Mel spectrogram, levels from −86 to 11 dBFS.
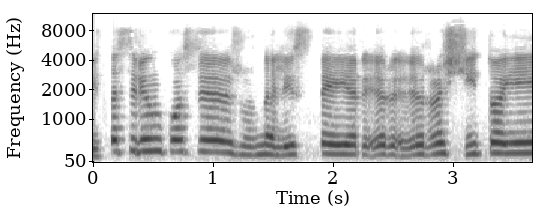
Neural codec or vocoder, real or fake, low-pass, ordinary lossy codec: none; real; 10.8 kHz; MP3, 64 kbps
